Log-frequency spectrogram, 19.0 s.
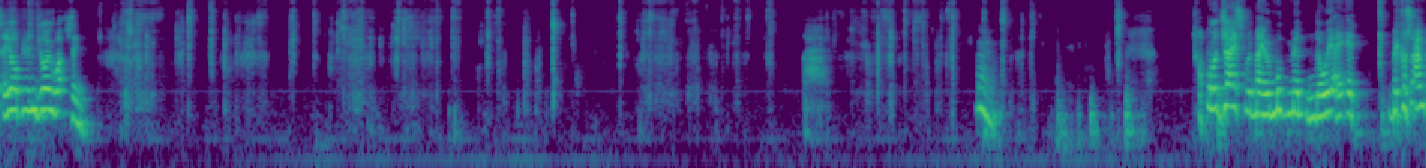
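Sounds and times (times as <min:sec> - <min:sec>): wet chewing: 0:01.3 - 0:15.2
crab shell crunching: 0:01.4 - 0:10.4, 0:11.2 - 0:14.1.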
